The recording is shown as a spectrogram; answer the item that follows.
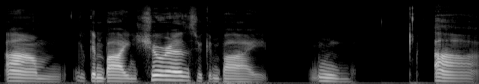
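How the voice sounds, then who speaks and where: A woman's voice: deep voice, lively intonation, slow pace, fairly bright tone, clear, resonant tone, dry recording. A young woman from Venezuela with a Venezuelan accent, a comedian talking frankly and swearing freely as a podcast guest in a bedroom studio. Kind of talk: casual podcast chat. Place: small home studio in a bedroom. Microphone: podcast microphone.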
